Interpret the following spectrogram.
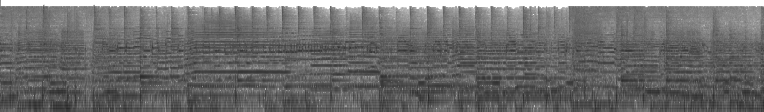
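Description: Live band instrumental passage: trombone playing held notes over electric guitar, keyboards and a drum kit keeping a steady beat.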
